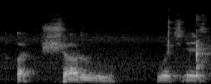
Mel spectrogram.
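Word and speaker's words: Sheru: And also he was also mispronouncing his own name which was not Su but Shahu which is s h e r u which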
